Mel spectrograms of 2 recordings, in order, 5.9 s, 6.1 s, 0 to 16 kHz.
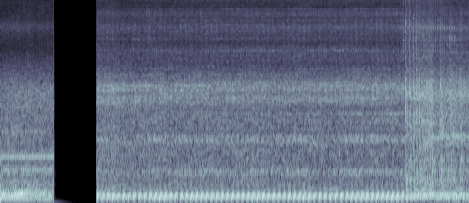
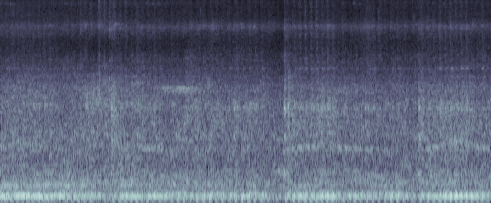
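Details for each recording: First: Yamaha NMAX all-new v.2 scooter after repair of ignition system, some parts replaced and sticky throttle cable cleaned and lubed: even, steady idle with crisp rev blip, no stumbling or dying. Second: Yamaha NMAX All New v.2 scooter, previously had throttle body work, starts normally but stalls when revved and nearly dies even at idle; uneven stumbling idle that sags. Ignition system fault, worn spark plug and plug cap inspected, causing misfire and stall.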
